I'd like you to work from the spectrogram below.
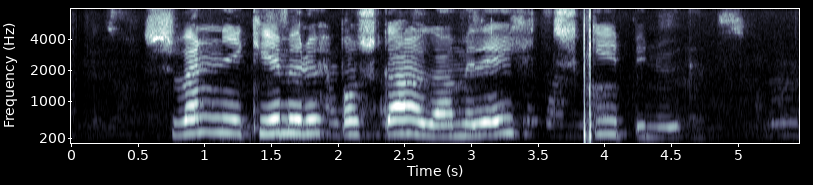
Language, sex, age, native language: Icelandic, male, 11, Icelandic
